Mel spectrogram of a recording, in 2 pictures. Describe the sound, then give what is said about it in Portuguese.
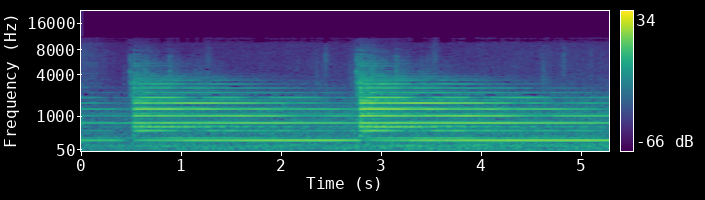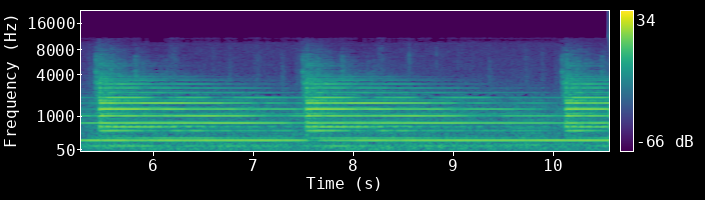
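A church bell strikes the hour of twelve, with five slow, heavy strokes about two to three seconds apart. Each stroke rings out bright and full and hums on until the next one, over a steady low drone. “As 12 badaladas soaram e terminaram”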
